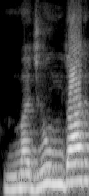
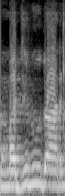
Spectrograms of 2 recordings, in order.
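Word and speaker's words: Majumdar: तपस मजूमदार committee. ठीक है? मजनूदार नहीं बोलना।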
